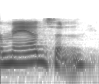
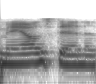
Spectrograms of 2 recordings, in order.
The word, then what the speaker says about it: Madsen: I think I kept saying Mazden instead of Madsen. For some reason, it's hard to say Madsen.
